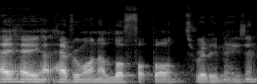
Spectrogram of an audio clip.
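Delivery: low, flat, passionless, no-energy monotone. Showing how someone without passion sounds talking about football: flat, without passion. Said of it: "I'm not gonna be like this".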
